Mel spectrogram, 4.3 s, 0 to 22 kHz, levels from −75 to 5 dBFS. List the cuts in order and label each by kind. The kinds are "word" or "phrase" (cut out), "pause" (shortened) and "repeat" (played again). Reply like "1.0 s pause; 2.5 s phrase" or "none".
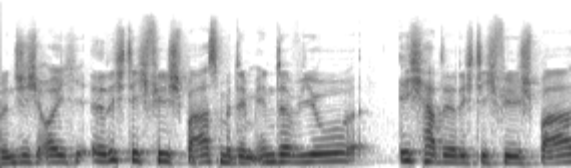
none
